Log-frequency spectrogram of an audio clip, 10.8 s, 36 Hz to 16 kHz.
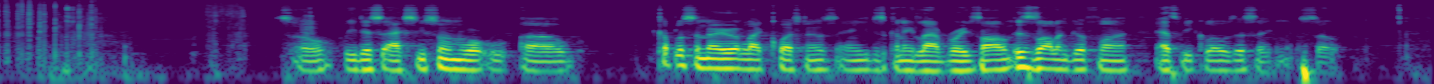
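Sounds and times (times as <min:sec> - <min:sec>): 
deck of playing cards being riffle shuffled: 0:00.0 - 0:02.5
speech: 0:02.2 - 0:04.4, 0:05.0 - 0:10.6.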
